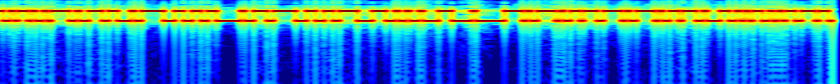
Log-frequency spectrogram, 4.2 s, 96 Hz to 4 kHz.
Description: RTTY, about 45.45 baud. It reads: DEACTIVATION. USS
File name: fsk850 / battleshipnj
